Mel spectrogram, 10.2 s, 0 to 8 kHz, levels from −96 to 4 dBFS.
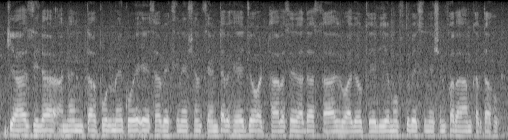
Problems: constant background noise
